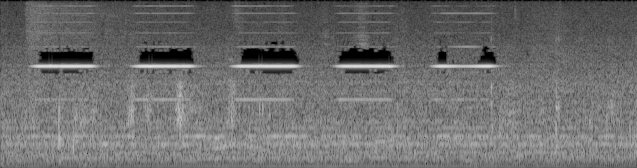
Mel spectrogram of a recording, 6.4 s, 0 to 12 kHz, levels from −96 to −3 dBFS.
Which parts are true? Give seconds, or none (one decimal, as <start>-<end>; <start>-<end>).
0.0-6.4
